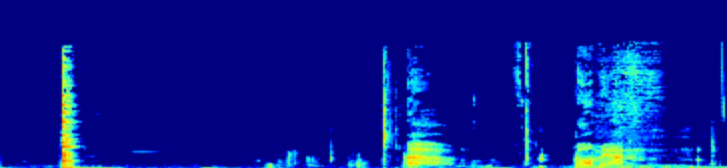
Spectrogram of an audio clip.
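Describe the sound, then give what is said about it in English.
A single sharp clink of glasses of Pliny beer in a toast rings out near the start, then quieter sipping and swallowing noises follow with a few faint murmured voices. “All right. Cheers. Salute.”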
